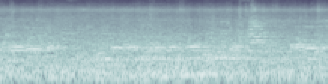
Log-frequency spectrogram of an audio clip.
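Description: Busy street noise: a steady wash of traffic with the chatter of passers-by, and a short horn toot a little over three seconds in.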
